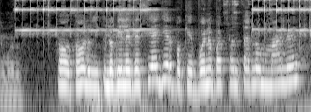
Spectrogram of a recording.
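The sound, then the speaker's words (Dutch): A small bell hanging between photos is rung, giving a high, sustained, tinkling ring in two spells while a person talks over it. “Ze klingelt met een belletje dat tussen de foto's hangt.”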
